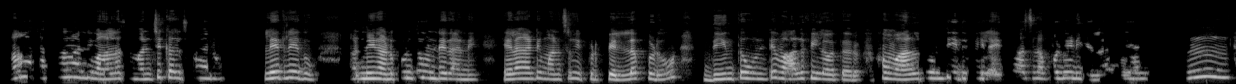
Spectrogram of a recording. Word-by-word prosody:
ఆ! - - +3 0.2
చక్కగాండి. 330 +1 -2
వాళ్ళసల 255 +2 -1
మంచి 245 +6 0
కలిసిపోయారు. 285 -3 -2 0.5
లేదు, 295 +1 +6
లేదు. 285 -5 +2 0.4
ఆహ్, - - -3
నేననుకుంటూ 270 +3 +4
ఉండేదాన్ని. 250 -5 +1 0.3
ఎలా 260 +2 +5
అంటే 275 +2 -1
మనసులో, 240 +4 -1
ఇప్పుడు 250 -3 -6
పెళ్ళప్పుడు, 240 +1 +2 0.5
దీంతో 255 +4 +2
ఉంటే 255 +3 -2
వాళ్ళు 265 +2 +3
ఫీలవుతారు, 230 -6 0 0.4
వాళ్ళతో 250 +5 +4
ఉంటే 275 +4 -2
ఇది 275 - -4
ఫీలైద్ది, 280 - -3 0.2
అసలప్పుడు 280 0 -3
నేను 285 -2 +1
ఎలా 210 +2 -7
చేయలి 270 0 -6 0.4
హ్మ్. 345 +2 +2
270 Hz, 135 wpm, -24 LUFS, 245-290 Hz, 0.5 s, లేదు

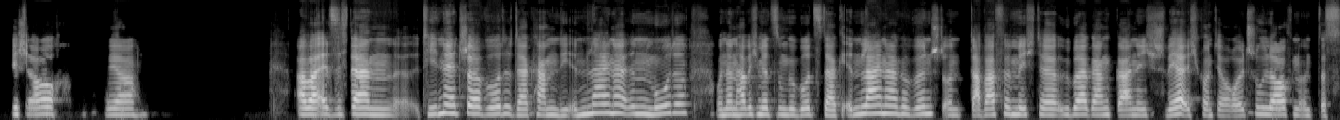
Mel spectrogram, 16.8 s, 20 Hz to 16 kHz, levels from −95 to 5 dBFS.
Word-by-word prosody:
Ich 215 0 -3
auch, 215 +1 +2 0.6
ja. 200 -1 -2 2.0
Aber 205 0 +8
als 205 -1 +4
ich 205 - -8
dann, 205 -3 +4
äh, - - -14
Teenager 235 0 +1
wurde, 225 +2 -1
da 190 0 0
kamen 195 -1 -1
die 180 +1 -6
Inliner 250 +4 0
in 225 -1 -1
Mode 255 +5 -2 0.3
und 185 +1 -4
dann 200 -1 -1
habe 205 +1 +1
ich 210 - -7
mir 205 -1 0
zum 200 -1 -6
Geburtstag 195 -1 -2
Inliner 235 +2 +3
gewünscht 220 +2 -2
und 190 -1 -8
da - - 0
war 195 +1 +3
für 215 +1 -5
mich 205 -1 -2
der 195 -2 -1
Übergang 200 0 0
gar 185 0 +2
nicht 190 +1 -7
schwer. 190 +2 +2
Ich 175 - -13
konnte 180 -1 -7
ja 165 - -5
Rollschuhe 210 +7 -5
laufen 200 -1 +1
und 180 -2 -10
das 170 - -8
205 Hz, 150 wpm, -23 LUFS, 195-220 Hz, 2.0 s, Aber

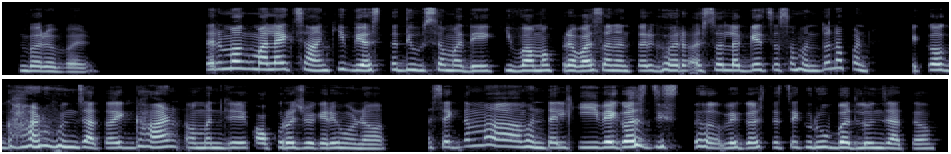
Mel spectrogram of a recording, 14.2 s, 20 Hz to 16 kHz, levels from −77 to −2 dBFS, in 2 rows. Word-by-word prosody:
बरोबर. 220 -5 -3 0.9
तर 310 +1 -1
मग 360 0 +4
मला 315 0 +6
एक 320 -1 +3
सांग 265 -4 +1
की 325 - -4
व्यस्त 265 0 +2
दिवसामध्ये 260 -3 0
किंवा 255 -1 +2
मग 260 +1 +1
प्रवासानंतर 250 -1 +1
घर 260 0 -1
असं 265 +3 -1
लगेच 275 +1 0
असं 285 +1 -5
म्हणतो 265 0 -3
ना, 390 - -1
आपण 315 -8 -5 0.3
एक 235 +4 -5
घाण 285 +2 +2
होऊन 310 -4 +1
जातं. 245 -3 0
एक 245 -1 0
घाण 295 0 +2
म्हणजे 245 0 -1
कॉकरोच 245 +1 0
वगैरे 235 0 0
होणं 215 -4 -3 0.4
असं 255 +2 -2
एकदम 315 +6 -6 0.3
म्हणता 255 -4 0
येईल 250 +1 -3
की 260 0 -1
वेगळंच 270 +4 +7
दिसतं, 295 -2 -3
वेगळंच 245 +2 -1
त्याचं 255 +1 -7
एक 270 - -8
रूप 275 -1 -1
बदलून 245 -1 +2
जातं. 215 -1 -3
260 Hz, 175 wpm, -22 LUFS, 245-285 Hz, 0.9 s, वेगळंच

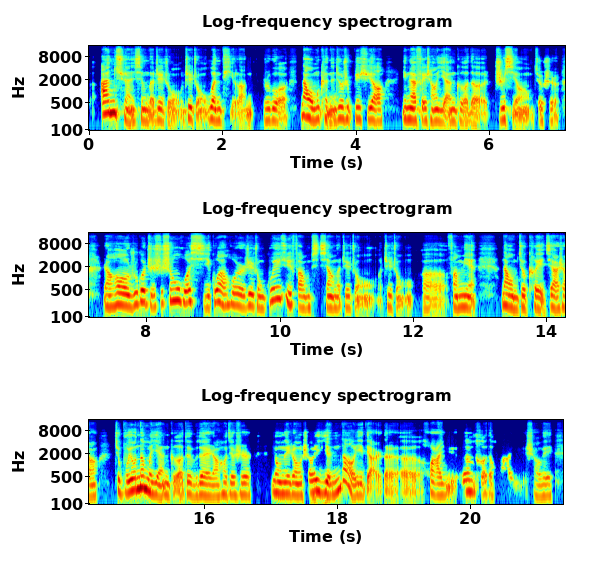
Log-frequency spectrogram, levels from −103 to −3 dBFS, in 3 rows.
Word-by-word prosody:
安 270 +1 +8
全 275 0 +1
性 170 -2 -1
的 - - -3
这 180 -1 0
种 275 - -7
这 195 -6 +1
种 - - -6
问 175 -3 +3
题 150 - -10
了。 - - -7 0.2
如 175 0 -3
果 180 +4 -1 0.2
那 225 -2 +5
我 195 - +7
们 185 - +1
可 - - -3
能 - - 0
就 195 +3 +1
是 190 - -2
必 195 - -2
须 185 0 -2
要 170 -2 +2 0.2
应 185 - -1
该 180 -1 +7
非 175 0 -1
常 170 -1 0
严 170 +1 -1
格 160 0 -3
地 - - -4
执 180 - 0
行， - - -1 0.2
就 - - -6
是 - - -7 0.3
然 180 -1 -1
后 200 -1 +5
如 190 +4 +1
果 245 +2 +6
只 185 -6 -4
是 205 +5 -5
生 260 +2 +3
活 235 +1 +4
习 175 -9 -3
惯 235 -5 +2
或 205 -1 -1
者 175 - 0
这 195 0 +2
种 170 -3 -3
规 280 - +1
矩 240 -11 0
方 170 -4 -3
向 170 0 -1
的 165 - -3
这 175 -1 -5
种 300 - -8
这 180 -2 -4
种， 290 - -9
呃， - - -7
方 170 -1 -1
面， 175 -1 0 0.4
那 200 -2 +2
我 - - +3
们 155 - -1
就 175 +1 0
可 170 - -1
以 - - +1
加 175 -4 -1
上 155 -2 -3 0.2
就 210 - -1
不 190 +1 0
用 225 - +7
那 260 - +10
么 215 -5 +8
严 165 -1 0
格， - - -2
对 180 -2 -1
不 155 - -8
对？ 165 -2 +2
然 155 0 -3
后 175 0 -3
就 170 -1 -2
是 170 -1 -2 0.3
用 195 -2 +2
那 180 -1 +2
种 170 -1 +1
稍 195 - -2
微 210 - +5
引 190 +1 +3
导 155 - +3
一 165 +2 -2
点 - - 0
的 - - -5
话 165 0 0
语， 165 - -6
温 205 0 +2
和 - - -4
的 - - -7
话 - - -26 0.3
语， 340 - -25
稍 155 -5 -9
微 155 +1 -6
180 Hz, 285 characters per minute, -21 LUFS, 170-210 Hz, 0.4 s, 那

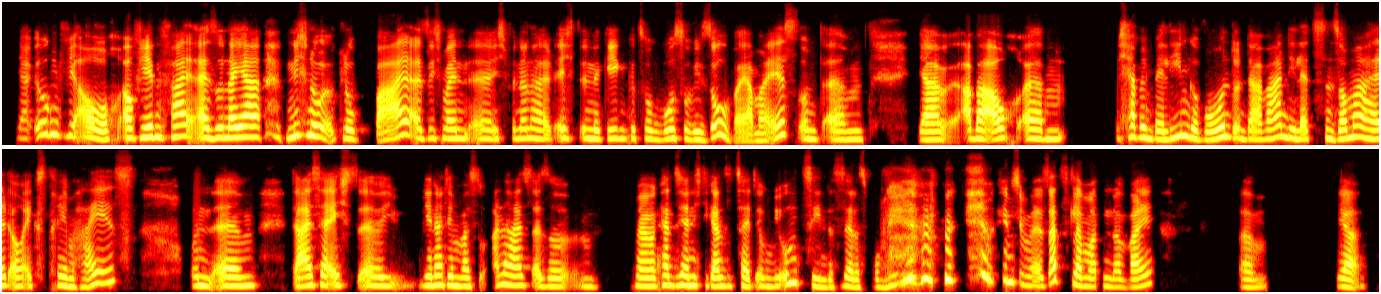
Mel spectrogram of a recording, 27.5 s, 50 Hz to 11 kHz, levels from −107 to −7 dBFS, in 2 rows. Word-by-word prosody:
Ja, 210 -1 -13
irgendwie 295 -3 -1
auch. 195 -1 +1
Auf 220 0 +5
jeden 240 +1 +5
Fall. 245 +3 +3
Also, 225 +1 +3
na 230 0 +6
ja, 240 0 +7 0.2
nicht 265 +6 0
nur 255 -9 +2
global. 205 +7 +1
Also, 215 -1 -2
ich 210 +1 -10
meine, 210 0 -1
äh, 205 0 -4
ich 210 +1 -11
bin 205 +1 -8
dann 215 +1 -2
halt 205 - -3
echt 215 -1 -5
in 210 -1 -2
'ne 200 -1 +1
Gegend 205 +1 -4
gezogen, 200 -3 -5
wo 205 - +3
es 210 - -1
sowieso 200 - 0
wärmer 160 0 -2
ist 285 +5 0
und, 195 -1 -4
ähm, 190 +1 -3 0.6
ja, 185 0 +5
a - - -12
aber 205 0 +6
auch, 220 +3 +2
ähm 200 -1 0 0.5
ich 225 +4 -10
habe 235 -1 +4
in 205 -3 -1
Berlin 215 +9 +1
gewohnt 205 +4 +2
und 205 - -2
da 200 -1 -1
waren 240 +4 +2
die 210 - +1
letzten 205 +1 -2
Sommer 220 +4 +2
halt 200 +1 +1
auch 195 0 0
extrem 200 -2 -5
heiß 260 - -4 0.5
und, 200 -1 -3
ähm, 200 +1 +1 0.3
da - - +4
ist 210 0 +1
ja 215 - +4
echt, 215 0 -2
äh, 200 - -1 0.4
je 205 +1 -1
nachdem, 210 -2 +1
was 190 -1 -2
du - - -18
anhast. 215 -2 0
Also, 185 0 -3 0.2
m 185 -1 -13 0.3
man 190 -1 +1
kann 215 -1 +2
sich 215 - -3
ja 210 - +4
nicht 205 0 -2
die - - -13
ganze 195 0 +1
Zeit 190 -2 -2
irgendwie 190 +1 -5
umziehen. 255 -10 -2
Das 165 -1 -9
ist - - -22
ja 185 - 0
das 170 -1 -6
Problem, 175 +4 -7
habe 345 - +3
nicht 285 - -1
immer 215 -3 -7
Ersatzklamotten 195 - 0
dabei. 180 +7 -1 0.9
Ähm, 175 +1 -8 0.7
ja. 190 0 -1
205 Hz, 190 wpm, -23 LUFS, 195-230 Hz, 0.9 s, ja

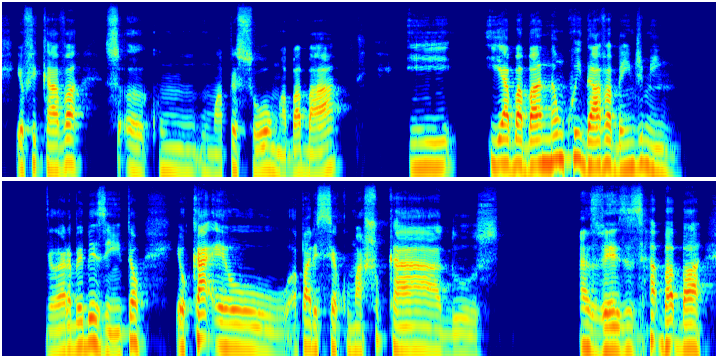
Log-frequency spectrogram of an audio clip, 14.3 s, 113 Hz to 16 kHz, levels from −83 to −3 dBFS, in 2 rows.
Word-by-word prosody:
eu 145 - -2
ficava 160 +1 0 0.2
so - - -6
hã, 130 -4 -5
com 135 - -15
uma 125 -3 -11
pessoa, 135 -1 -3
uma 115 -5 -6
babá, 125 +4 0 0.7
e 150 +1 -5 0.3
e 165 +1 +2
a - - +8
babá 160 0 +7
não 185 +3 +1
cuidava 165 -5 +4
bem 140 +2 -3
de 165 +2 -5
mim, 130 -8 -6 0.8
eu 115 +1 -5
era 130 +2 +1
bebezinho. 145 -6 0
Então, 160 +11 -1 0.3
eu - - 0
ca 190 -5 +5
eu 135 -6 -1
aparecia 140 -3 -1
com 125 - -13
machucados, 125 - -1 0.8
às 140 -6 -1
vezes, 130 -4 +1
a - - +5
babá 150 -3 +3
135 Hz, 135 wpm, -25 LUFS, 125-155 Hz, 0.8 s, a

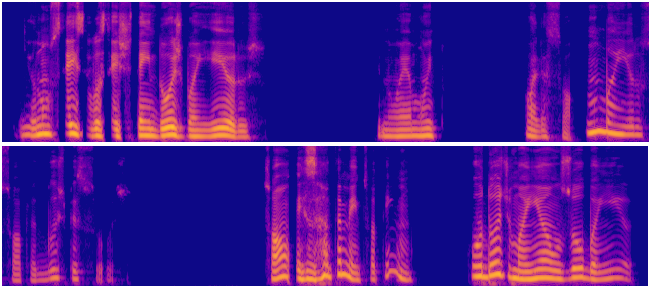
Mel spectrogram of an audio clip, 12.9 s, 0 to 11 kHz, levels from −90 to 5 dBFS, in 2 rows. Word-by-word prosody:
Eu 175 -1 -7
não 200 +1 +6
sei 210 +2 +3
se 185 - -4
vocês 155 -1 -2
têm 165 -1 +3
2 170 +1 +6
banheiros 145 -4 0 1.1
que - - -19
não 150 0 -6
é 150 0 -3
muito 160 0 -2 0.9
olha 140 -3 -7
só, 130 0 -20
1 245 +3 +2
banheiro 195 -7 -1
só 145 -4 -19
pra 140 - -22
2 195 +8 -12
pessoas. 175 -3 -21 1.4
Só 220 +6 +1
u - - -6
exatamente, 190 - 0
só 165 - -12
tem 275 - -14
1. 165 -5 -7 0.5
Acordou 245 +3 +3
de 250 -7 -6
manhã, 195 +2 +3
usou 190 +3 -1
o - - -4
banheiro, 180 0 -8
175 Hz, 150 wpm, -20 LUFS, 155-205 Hz, 1.4 s, não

